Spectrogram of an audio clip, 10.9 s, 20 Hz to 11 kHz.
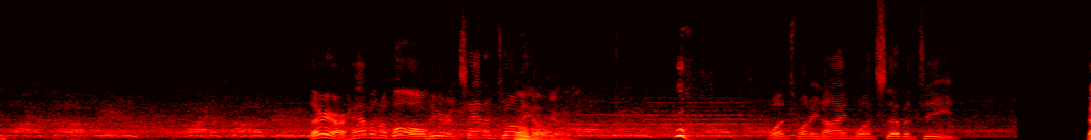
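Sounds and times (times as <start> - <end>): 
large crowd of basketball fans roaring and chanting in an arena: 0.0 - 10.2
speech: 3.1 - 5.8, 7.7 - 9.7.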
